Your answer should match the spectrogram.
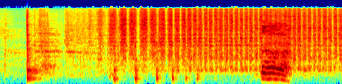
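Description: A cast iron pan being scraped clean during restoration: rapid, steady, rhythmic rasping strokes close up, loud and continuous, with a brief harsher squealing scrape partway through.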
